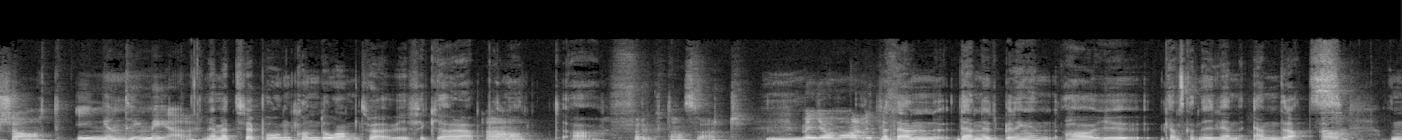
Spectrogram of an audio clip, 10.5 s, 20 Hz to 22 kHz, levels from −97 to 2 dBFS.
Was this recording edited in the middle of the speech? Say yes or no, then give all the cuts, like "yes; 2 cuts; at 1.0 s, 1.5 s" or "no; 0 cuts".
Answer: no; 0 cuts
